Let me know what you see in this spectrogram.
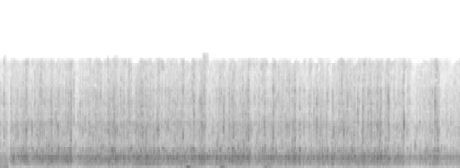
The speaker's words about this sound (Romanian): Și desigur l-au aplaudat pe papă și la final.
